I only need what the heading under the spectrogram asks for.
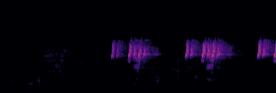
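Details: Common quail, linked to quail hunting, heard after soft, low background chatter: loud, bright pulsed phrases of several rapid notes burst in about once a second, the last cut short.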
